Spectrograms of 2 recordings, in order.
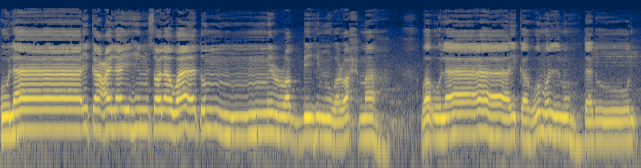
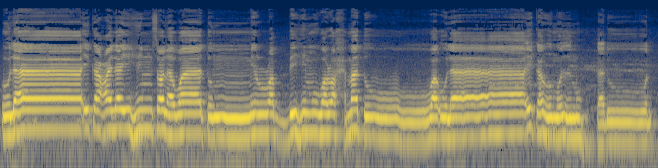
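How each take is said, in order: First: It pauses after the middle phrase. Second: It runs straight through without pausing. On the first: "আমি এখানে থামছি" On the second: "মিলিয়ে পড়লে কীরকম হবে?"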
